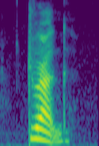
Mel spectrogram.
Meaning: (noun) A substance used to treat an illness, relieve a symptom, or modify a chemical process in the body for a specific purpose
- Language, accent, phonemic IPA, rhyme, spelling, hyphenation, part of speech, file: English, US, /ˈdɹʌɡ/, -ʌɡ, drug, drug, noun / verb, En-us-drug.ogg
